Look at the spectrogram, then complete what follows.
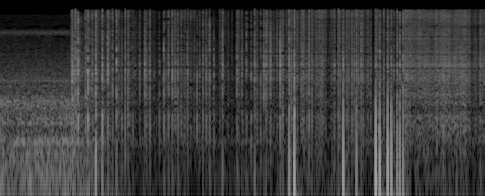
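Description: Wire-feed welder's arc crackling and spitting as a bead is run on steel plate, starting about a second in and holding steady until it cuts off.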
